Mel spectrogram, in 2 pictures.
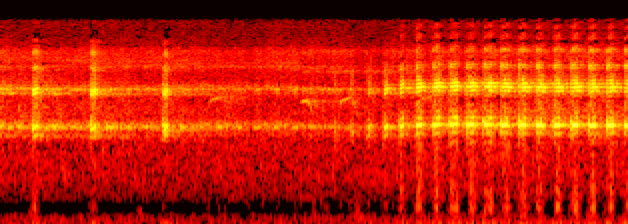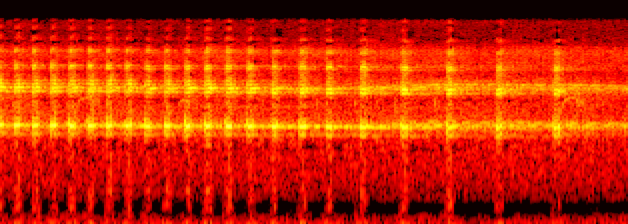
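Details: Evening cicada in midsummer: a few scattered, ringing clicks over a faint hum, then a swelling burst of rapid, bright, evenly pulsed notes, roughly four per second, continuing to the end.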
